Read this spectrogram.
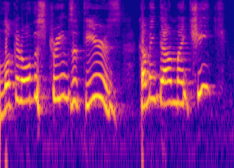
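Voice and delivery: mock tearful complaint. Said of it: "she's telling him".

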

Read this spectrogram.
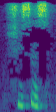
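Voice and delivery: usual speaking voice

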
